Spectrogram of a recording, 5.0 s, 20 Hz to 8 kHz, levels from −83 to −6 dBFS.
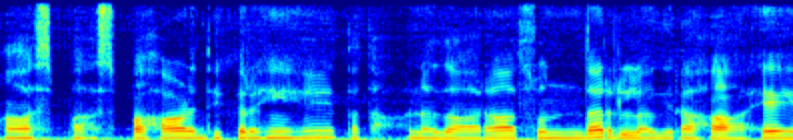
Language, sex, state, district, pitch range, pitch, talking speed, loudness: Hindi, male, Uttar Pradesh, Hamirpur, 165-180 Hz, 170 Hz, 135 wpm, -26 LUFS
